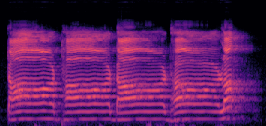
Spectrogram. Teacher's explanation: जीभ एकदम पलट जाएगी झटके से दोस्तों। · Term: मूर्धन्य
